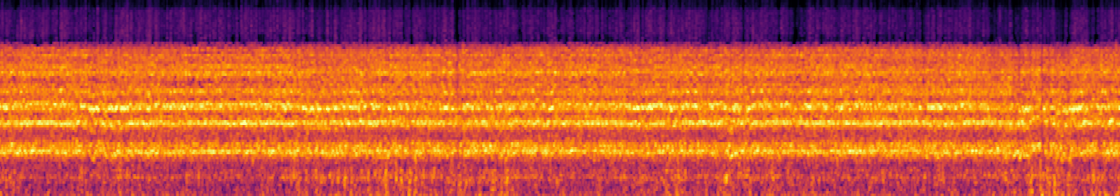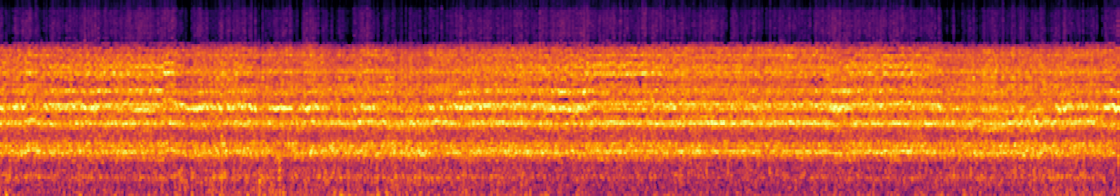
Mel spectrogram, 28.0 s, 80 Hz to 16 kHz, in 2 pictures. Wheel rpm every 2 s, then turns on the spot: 230, 230, 230, 230, 230, 230, 220, 220, 220, 220, 220, 230, 230, 220.
none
